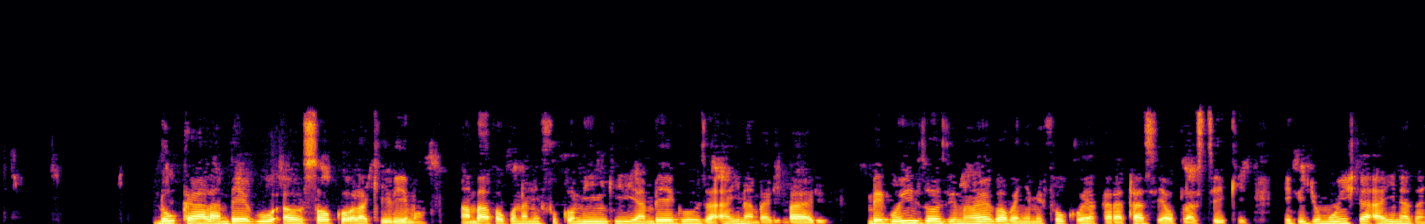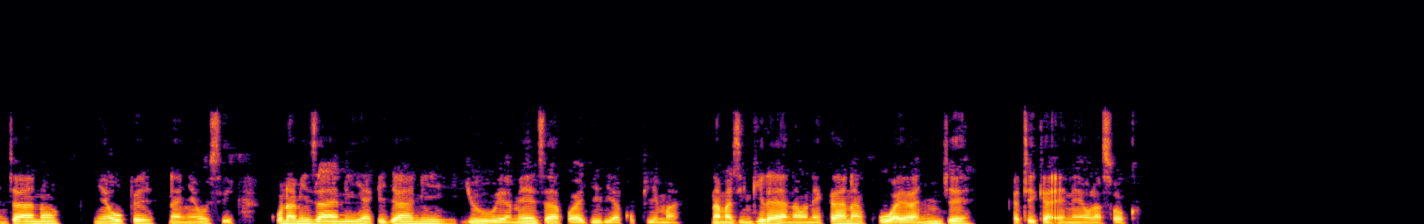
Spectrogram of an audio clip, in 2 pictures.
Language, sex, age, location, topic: Swahili, male, 18-24, Dar es Salaam, agriculture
